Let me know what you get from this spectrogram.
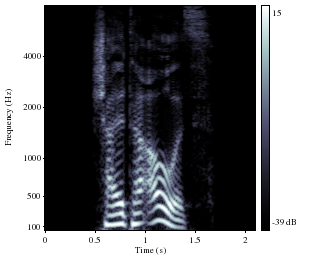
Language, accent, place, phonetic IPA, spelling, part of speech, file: German, Germany, Berlin, [ˌʃaltə ˈaʊ̯s], schalte aus, verb, De-schalte aus.ogg
- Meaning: inflection of ausschalten: 1. first-person singular present 2. first/third-person singular subjunctive I 3. singular imperative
